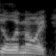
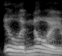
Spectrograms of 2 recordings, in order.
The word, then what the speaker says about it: Illinois: me when people mispronounce Illinois I said Illinois right Illinois I never say the S I was told the S is silent I was told the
